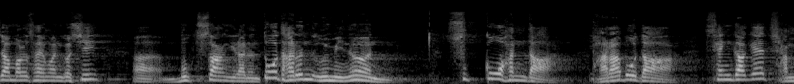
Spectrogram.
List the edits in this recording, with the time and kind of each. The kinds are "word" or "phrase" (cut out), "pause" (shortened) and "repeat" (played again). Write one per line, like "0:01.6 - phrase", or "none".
0:02.6 - word
0:05.9 - word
